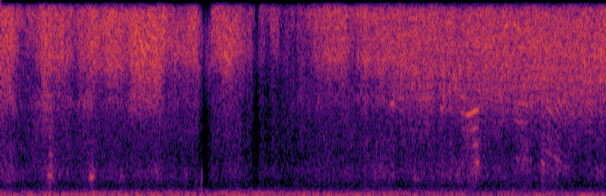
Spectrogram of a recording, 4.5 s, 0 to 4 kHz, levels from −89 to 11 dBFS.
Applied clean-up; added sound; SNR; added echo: neural diffusion model UNIVERSE++.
